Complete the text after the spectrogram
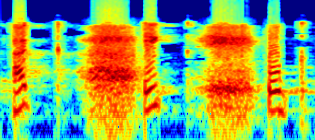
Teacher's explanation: ڈنڈی والا کاف تھا جو باریک پڑھا جاتا ہے اور اس میں قلقلہ نہیں کریں گے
